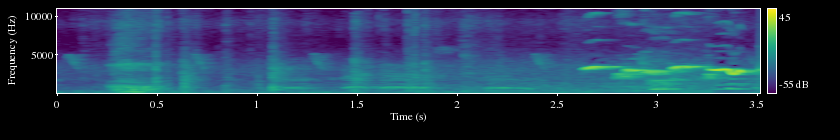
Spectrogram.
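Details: Sooty-headed bulbul singing in the morning to call rivals: after scattered lower chirps and rustling, a loud bubbly phrase of quick high warbled notes bursts in at the end.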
